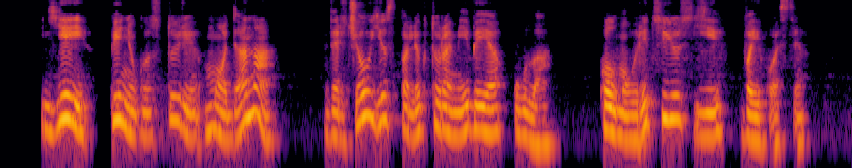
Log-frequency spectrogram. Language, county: Lithuanian, Klaipėda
